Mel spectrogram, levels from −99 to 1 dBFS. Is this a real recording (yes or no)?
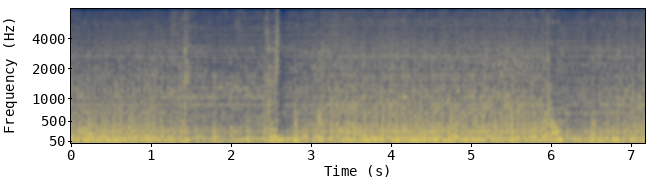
no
